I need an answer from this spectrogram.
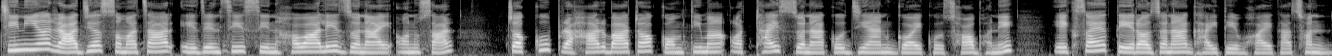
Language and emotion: Nepali, neutral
